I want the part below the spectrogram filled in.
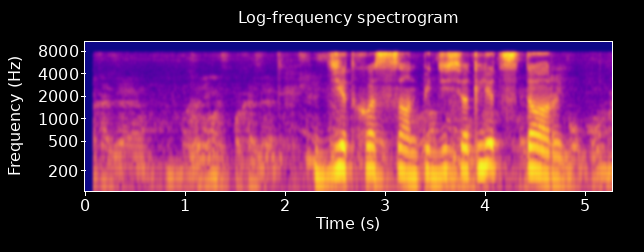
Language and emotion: Russian, angry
